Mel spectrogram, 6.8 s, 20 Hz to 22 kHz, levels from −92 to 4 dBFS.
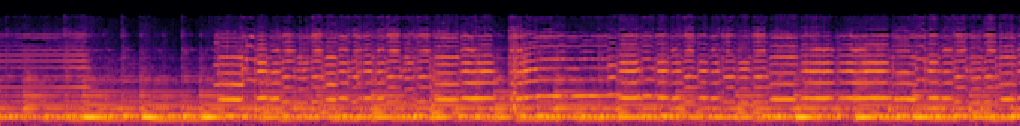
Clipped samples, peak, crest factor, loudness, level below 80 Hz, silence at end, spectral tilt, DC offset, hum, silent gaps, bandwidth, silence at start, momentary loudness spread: under 0.1%; -8 dBFS; 14 dB; -20 LUFS; -58 dBFS; 0 s; -4 dB/octave; under 0.1%; none; none; 10 kHz; 0 s; 4 LU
